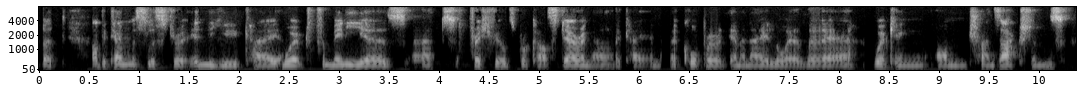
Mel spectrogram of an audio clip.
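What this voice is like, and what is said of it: Zimbabwean English accent. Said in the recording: “I'm originally from Zimbabwe in Southern Africa. So people, if people are wondering about the strange accent, hopefully that will explain it”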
